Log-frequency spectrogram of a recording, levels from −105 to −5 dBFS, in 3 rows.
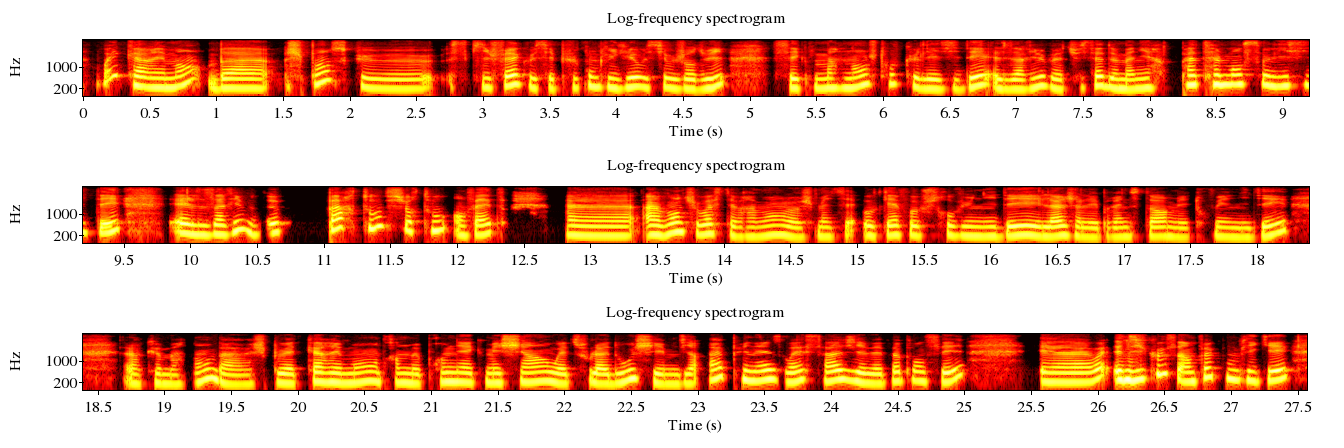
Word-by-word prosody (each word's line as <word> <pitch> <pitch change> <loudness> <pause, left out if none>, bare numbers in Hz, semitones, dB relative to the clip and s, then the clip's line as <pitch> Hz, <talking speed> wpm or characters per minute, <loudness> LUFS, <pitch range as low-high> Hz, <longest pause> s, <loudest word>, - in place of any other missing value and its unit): Oui, - - -2
carrément, 245 - +1
bah, 215 -1 +1
je - - -5
pense 360 +7 -1
que 205 -3 -4
ce - - -16
qui 225 -1 -6
fait 270 +5 +4
que 230 - -4
c'est 210 -1 -6
plus 220 +1 -11
compliqué 235 -2 0
aussi 230 0 -2
aujourd'hui, 210 +5 0 0.3
c'est 215 - 0
que 220 - -10
maintenant 220 +5 0
je 285 - -12
trouve 295 0 -6
que 235 - -2
les 205 -1 -2
idées 240 +8 +4
elles 200 0 -1
arrivent, 220 +4 -1
heu, 205 - -1
tu 210 +2 -14
sais, 255 +3 +3
de 225 - +1
manière 210 +2 -2
pas 275 0 +4
tellement 285 +1 +4
sollicitée, 270 0 0 0.4
elles 235 -4 +4
arrivent 265 +2 +1
de 255 +1 +5 0.3
partout, 370 +3 +4
surtout, 300 -3 -1
en - - -2
fait, 225 - -1 0.5
heu, - - +3 0.5
avant, 220 +6 +4
tu 275 -4 -6
vois, 235 - +3
c'était 240 -4 -6
vraiment, 200 +3 -5
heu, - - -4
je 180 - -11
me 195 - -5
disais: 190 - -8
«OK, 215 +1 -1
faut 215 -1 -3
que - - -16
je - - -13
trouve 210 -2 -5
une 200 -1 -3
idée!» 200 +1 -1 0.2
et - - -4
là 200 +1 +3
j'allais 190 -4 -4
brainstorm 190 +1 -5
et 180 - -7
trouver 195 +1 -10
une 185 -1 -7
idée 205 +10 -1 0.5
alors 190 - -4
que, - - -8
maintenant, 195 +7 -3
bah, 185 -8 -1
je 190 - -10
peux 205 - 0
être, 195 0 -1
carrément, 215 0 +1
en - - -1
train 210 - -8
de 205 - -1
me 190 - -2
promener 220 +3 -1
avec 205 0 -4
mes 205 0 0
chiens 220 +2 0
ou 215 -3 +2
être 190 -1 -2
sous - - -10
la 190 -2 +4
douche 230 +2 +1
et 190 - +1
me 185 - -5
dire: 195 +1 -4
«Ah, 290 +4 +3
punaise, 260 -3 +2
ouais, 225 +4 +1
ça, 250 0 +2
j'y 240 -4 +3
avais 195 -1 +1
pas 230 +4 -2
pensé!» 230 - 0 0.6
et 225 - +2
heu, 215 0 +3
ouais 280 +4 +3
et 250 - +10
du 255 +2 +8
coup, 390 +6 +4
c'est - - +1
un 225 - +3
peu 305 +7 +2
compliqué, 255 -3 +3
220 Hz, 235 wpm, -23 LUFS, 205-255 Hz, 0.6 s, et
